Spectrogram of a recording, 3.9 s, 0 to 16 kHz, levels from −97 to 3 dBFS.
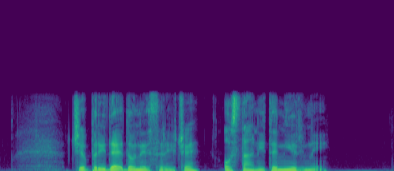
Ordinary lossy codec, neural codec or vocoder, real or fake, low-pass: none; none; real; 7.2 kHz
